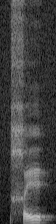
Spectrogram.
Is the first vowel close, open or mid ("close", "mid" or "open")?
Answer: close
